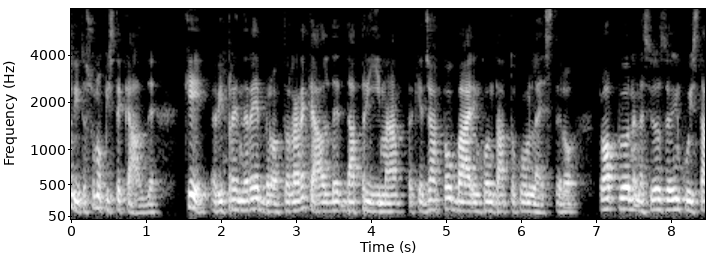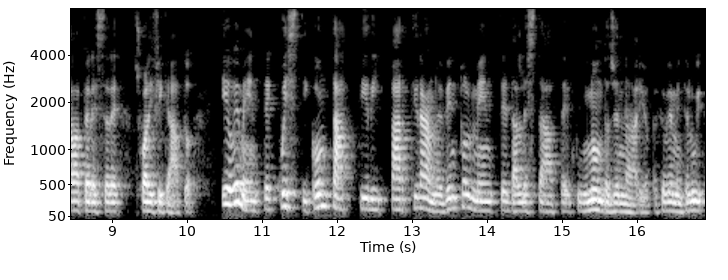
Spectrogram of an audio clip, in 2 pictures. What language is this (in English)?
Italian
